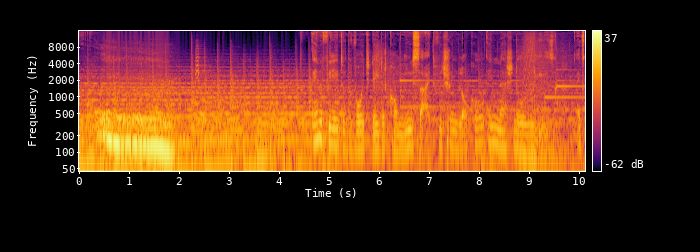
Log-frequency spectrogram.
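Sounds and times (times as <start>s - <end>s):
deep loud growling roar: 0.0s - 2.2s
speech: 0.5s - 1.2s, 4.7s - 10.1s.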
